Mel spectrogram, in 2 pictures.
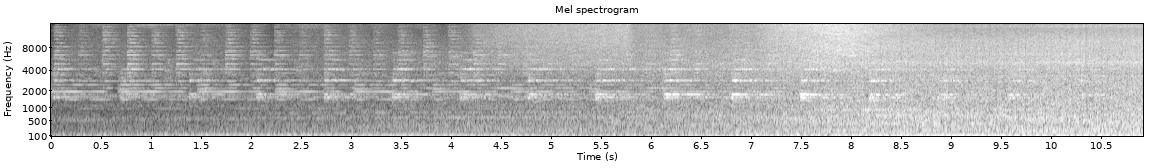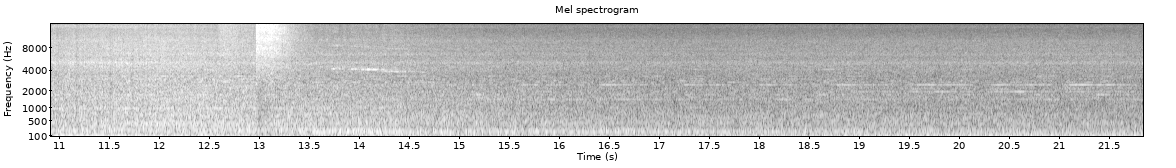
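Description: MBTA commuter rail train led by a diesel locomotive, its engine drone growing louder as it comes close and passes. The coaches then roll by with wheels squealing on the rails, and there is a sharp clank about 13 seconds in.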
